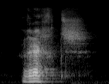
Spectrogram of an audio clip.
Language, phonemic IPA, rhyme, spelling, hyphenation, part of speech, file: Dutch, /rɛxts/, -ɛxts, rechts, rechts, adverb / adjective, Nl-rechts.ogg
- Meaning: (adverb) 1. on the right 2. to the right; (adjective) 1. right 2. rightist, belonging to the ideological right 3. right-handed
